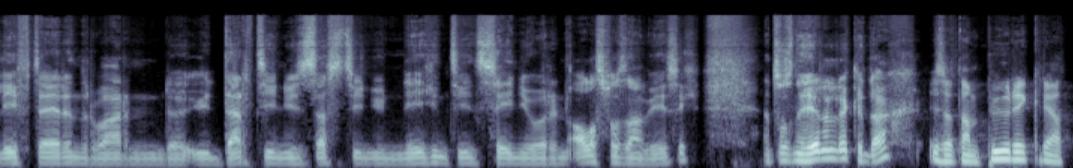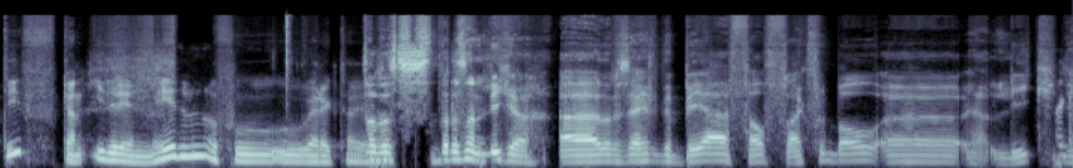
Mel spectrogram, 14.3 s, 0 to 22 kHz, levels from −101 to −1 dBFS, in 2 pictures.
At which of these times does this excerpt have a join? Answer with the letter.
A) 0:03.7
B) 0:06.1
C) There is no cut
B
